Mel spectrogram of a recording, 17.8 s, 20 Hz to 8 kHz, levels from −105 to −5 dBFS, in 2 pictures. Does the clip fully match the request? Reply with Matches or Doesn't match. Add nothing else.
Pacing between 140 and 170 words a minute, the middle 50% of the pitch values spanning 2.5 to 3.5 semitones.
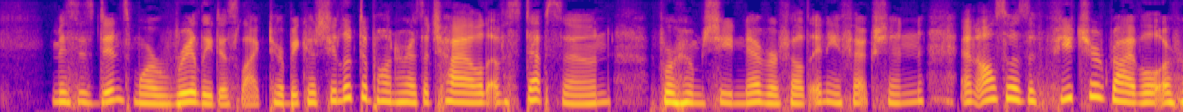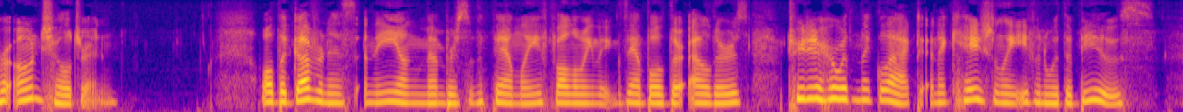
Doesn't match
